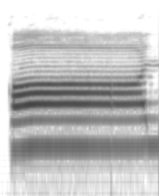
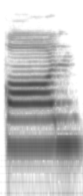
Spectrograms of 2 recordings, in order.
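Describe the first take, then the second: First: The long vowel is held for six counts. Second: The long vowel is held for two counts. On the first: "छह हरकत" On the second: "पहला तरीका क्या है कि हम सिर्फ और सिर्फ दो हरकत देके पढ़े"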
